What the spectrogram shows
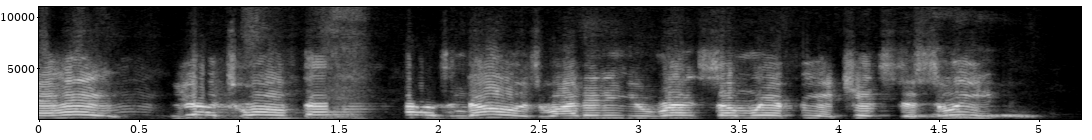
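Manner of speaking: normal talking voice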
